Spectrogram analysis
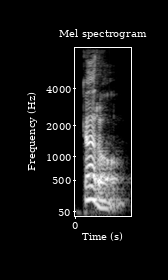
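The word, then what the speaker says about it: caro: One that comes to mind is Garo. This means meat or flesh. Short, long. Garo.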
